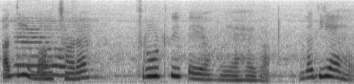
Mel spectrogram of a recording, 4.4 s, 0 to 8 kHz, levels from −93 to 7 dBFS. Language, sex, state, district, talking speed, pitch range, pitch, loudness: Punjabi, male, Punjab, Kapurthala, 135 wpm, 175-290 Hz, 245 Hz, -14 LUFS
